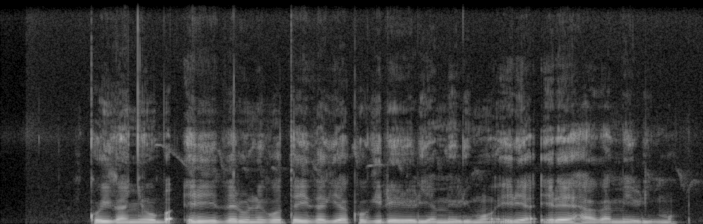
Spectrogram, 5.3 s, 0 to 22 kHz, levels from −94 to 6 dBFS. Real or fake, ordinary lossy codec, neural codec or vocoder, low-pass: real; none; none; none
